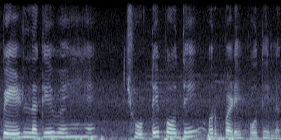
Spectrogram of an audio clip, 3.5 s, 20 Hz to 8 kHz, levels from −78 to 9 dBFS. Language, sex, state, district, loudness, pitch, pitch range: Hindi, female, Madhya Pradesh, Dhar, -15 LUFS, 225 Hz, 195-235 Hz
